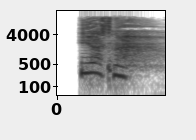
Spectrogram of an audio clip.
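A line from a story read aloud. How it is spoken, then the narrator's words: Sighing. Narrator (Russian): вздохнула я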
